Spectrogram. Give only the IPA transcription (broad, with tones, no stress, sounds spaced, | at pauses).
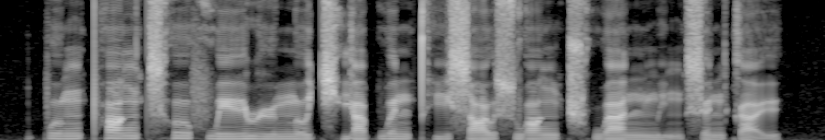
p ɤ˨˦ ŋ pʰ ɑ˦ ŋ t͡sʰ ɤ˦ f w e˨˦ ɪ̯ ɻ ɻ̩˨˦ n̪ ɤ˨˦ t͡ɕʰ j ä˨˦ p w ə˥˨ n t̪ʰ i˨˦ s ɑ˨˦ ʊ̯ s w ɑ˦ ŋ ʈ͡ʂʰ w a˥˨ n m ḭ˨˩ ŋ s ə˨˦ n k a̰˨˩ ɪ̯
